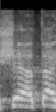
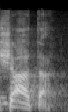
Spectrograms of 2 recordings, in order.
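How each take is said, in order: First: The first vowel is an e sound. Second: The first vowel is an a sound. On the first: "Sfarim have no problem. You say she'ata, you're right" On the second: The kamatz is read as a patach. "if you're reading a kamatz as a patach, you say shata"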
